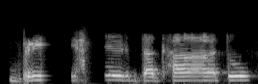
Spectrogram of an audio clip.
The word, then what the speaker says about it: बृहस्पतिर्दधातु: দেখুন আমাদের বাংলা ভাষা টান চলে আসছে এখানে, বৃহস্পতির দাধাতু, বৃহস হয়কার নেই এখানে। ওকে, বাংলায় বললে ঠিক আছে, সংস্কৃতে বললে বৃহস্পতির দাধাতু, বৃহস্পতির দাধাতু, এরকম একটা বলতে হবে, বৃহস্পতির দাধাতু, বৃহস্পতির দাধাতু।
